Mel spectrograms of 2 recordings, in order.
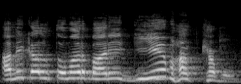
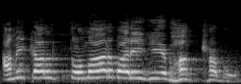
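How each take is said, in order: First: The word গিয়ে is stressed. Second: The word তোমার is stressed. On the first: The going there is what matters. "আমি ভার্বে জোর দিই" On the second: It is at this particular person's house. "এই যে তোমার, তার মানে এখানে তোমার কথাটাকে যুক্ত, মানে জোর দিচ্ছি"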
